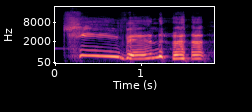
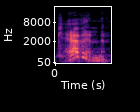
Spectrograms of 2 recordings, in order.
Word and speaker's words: Kevin: It's pronounced Keevan. And he was like, next stop is the town of Kevin.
